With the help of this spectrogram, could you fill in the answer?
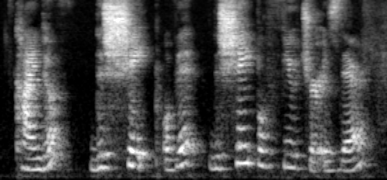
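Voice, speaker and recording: There is audible room echo around a woman whose voice has an intense tone and a dark, mellow tone. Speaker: lifestyle vlogger. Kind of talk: casual vlog monologue. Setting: home, on bed. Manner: intense, loud; animated, fast.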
